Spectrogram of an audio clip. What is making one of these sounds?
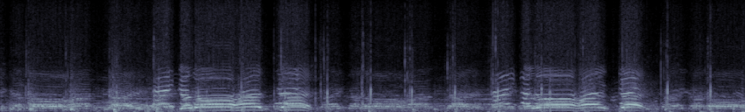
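A large crowd of men and women shouts and chants loudly outdoors.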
